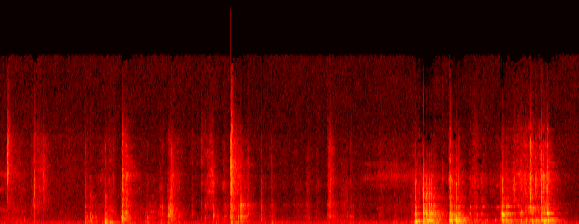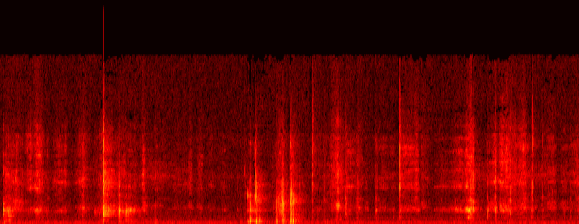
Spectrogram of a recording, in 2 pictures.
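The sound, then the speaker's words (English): Metallic clanks and scrapes as a lid is set on a bacon cooking rack and turned to lock it down, a series of sharp clatters with a denser burst of rattling in the middle and a few more clinks after. “Place lid on rack and turn to slot the lid down onto rack.”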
